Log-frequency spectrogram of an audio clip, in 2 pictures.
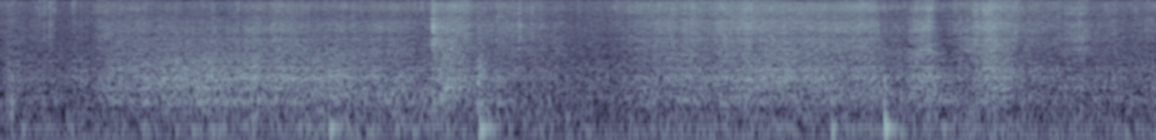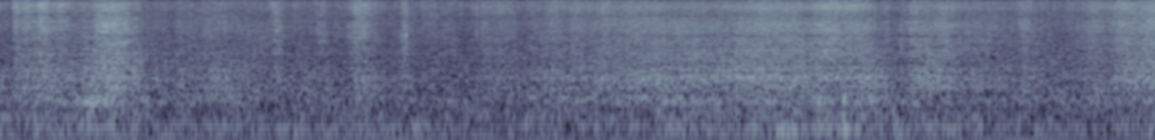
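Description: Soap suds fizz and crackle softly.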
